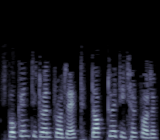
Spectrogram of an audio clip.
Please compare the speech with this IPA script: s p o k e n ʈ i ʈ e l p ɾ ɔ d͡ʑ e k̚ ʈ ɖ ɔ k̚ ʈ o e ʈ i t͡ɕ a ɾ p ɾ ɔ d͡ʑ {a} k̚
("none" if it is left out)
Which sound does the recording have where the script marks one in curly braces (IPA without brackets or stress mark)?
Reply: e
